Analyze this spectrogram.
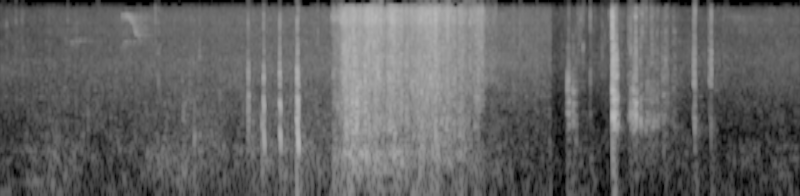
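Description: A burst of rustling lasting about a second and a half near the middle, with scattered light clicks and taps before and after it.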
